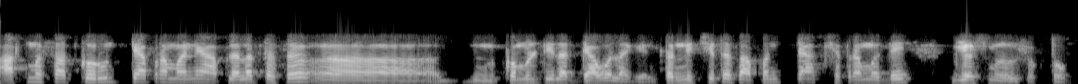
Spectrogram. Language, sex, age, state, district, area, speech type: Marathi, male, 30-45, Maharashtra, Yavatmal, rural, conversation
